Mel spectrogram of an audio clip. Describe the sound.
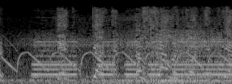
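A police car siren in pursuit wails in rapid, repeating up-and-down sweeps, loud and continuous over steady sustained tones.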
